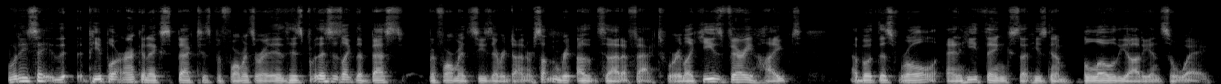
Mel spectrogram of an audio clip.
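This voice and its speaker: A man's voice: sits low, lively intonation, brisk, dark tone. A man co-hosting a podcast, sharing his opinions in casual conversation. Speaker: podcast co-host.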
